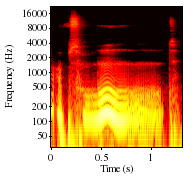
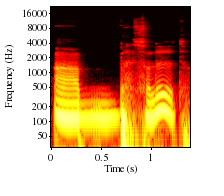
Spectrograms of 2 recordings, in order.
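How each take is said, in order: First: ABSOLUTE with LUTE drawn long; last syllable stretched. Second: ABSOLUTE with a long opening AB; first syllable stretched. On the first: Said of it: "or absolute". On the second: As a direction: draw out the start of "absolute". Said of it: "you can hear people say absolute or absolute". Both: Shown as a demonstration.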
